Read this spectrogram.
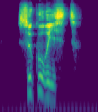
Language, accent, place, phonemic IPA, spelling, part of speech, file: French, France, Lyon, /sə.ku.ʁist/, secouriste, noun, LL-Q150 (fra)-secouriste.wav
- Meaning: first-aider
